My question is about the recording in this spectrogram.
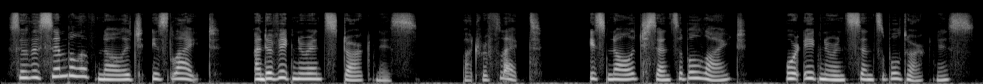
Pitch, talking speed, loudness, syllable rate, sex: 245 Hz, 130 wpm, -20 LUFS, 4.9 syllables/s, female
